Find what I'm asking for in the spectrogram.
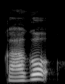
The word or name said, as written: kago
